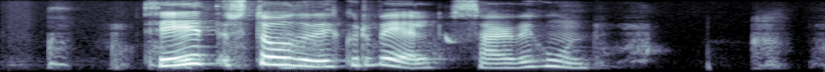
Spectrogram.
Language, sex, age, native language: Icelandic, female, 30-39, Icelandic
